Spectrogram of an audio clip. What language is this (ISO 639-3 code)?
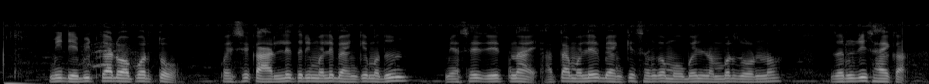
mar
